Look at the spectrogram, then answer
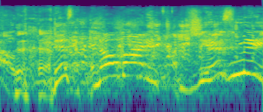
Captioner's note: chuckles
